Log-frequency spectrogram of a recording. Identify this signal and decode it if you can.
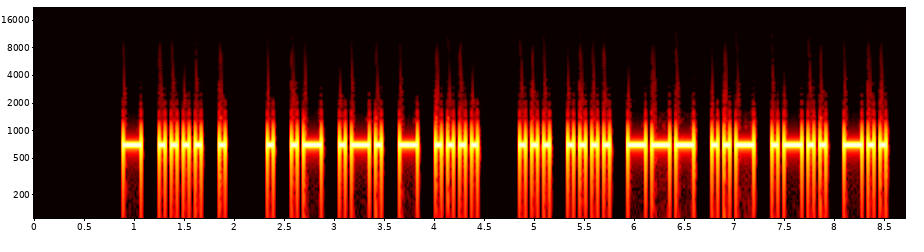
Morse code, heard as a keyed tone, about 20 wpm, 700 Hz. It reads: THE EARTH SHOULD
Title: Sentences from Top 1000 Words - Review Part 3 - 20wpm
